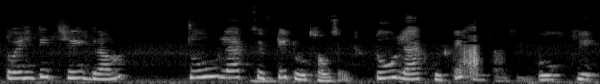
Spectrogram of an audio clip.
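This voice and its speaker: Chatty high-voiced Kolkata Bengali woman. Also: darkish tone, a little hiss or hum, low-quality recording. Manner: chatty, repeats every weight and price twice. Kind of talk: casual live-stream sales chat.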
